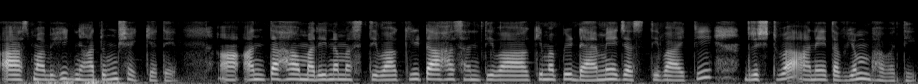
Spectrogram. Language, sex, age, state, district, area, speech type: Sanskrit, female, 18-30, Andhra Pradesh, Visakhapatnam, urban, spontaneous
